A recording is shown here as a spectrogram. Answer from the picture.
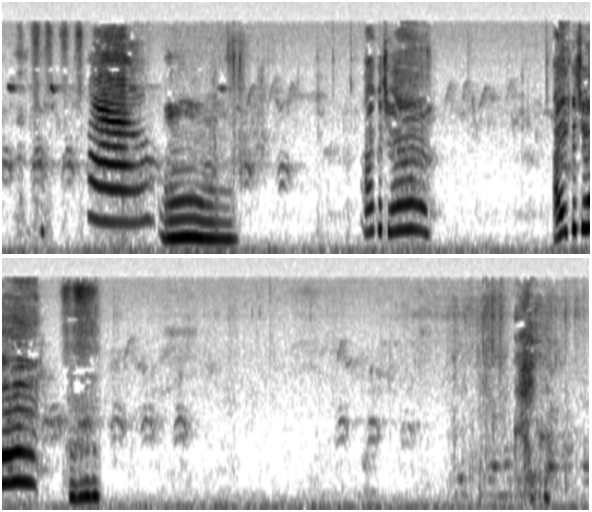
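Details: Cuddly street cat at a workplace offering its belly to be stroked; scattered meows, a few long and sweeping downward, others short, separated by quiet gaps, with low human speech in the background.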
